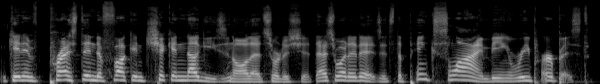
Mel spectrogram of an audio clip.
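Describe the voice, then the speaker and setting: A man with a high-pitched voice hosts a livestream, recorded close and dry. He rants off the cuff in casual reaction commentary, swearing freely and mocking as he rambles. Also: animated, normal speed, fairly bright tone, no echo. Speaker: livestream host.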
